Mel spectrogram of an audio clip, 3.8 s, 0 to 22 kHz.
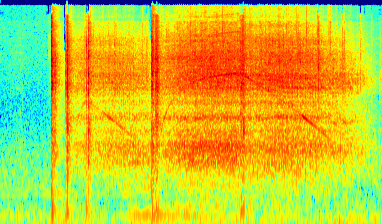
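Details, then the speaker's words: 2008 Mercedes CLK550 (flooded, from Copart): known-good spare starter bench-tested, negative to case, positive to main post, jumper to control terminal; sharp clicks then smooth even whir spinning up and down. Healthy starter; the car's own starter did nothing. "So technically, if I will apply the positive onto the control, it should, you know, crank. Woo! It definitely cranks."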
